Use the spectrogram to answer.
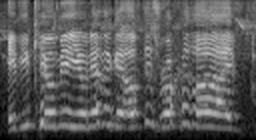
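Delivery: high, loud, desperate cry; panicked warning. Acted. Newcomer about to be eaten, panicked high shout. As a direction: yell it as a frantic plea for your life. Threatened man pleads for life.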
